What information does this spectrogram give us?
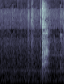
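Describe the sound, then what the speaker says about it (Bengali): Boiled, finely chopped potatoes being stirred into a frying pan with browned onions for chira pulao, a steady soft sizzle broken by a few short scraping strokes, the loudest near the middle. "আলুগুলো দিয়ে অল্প নাড়াচাড়া করে নিয়েছি"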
